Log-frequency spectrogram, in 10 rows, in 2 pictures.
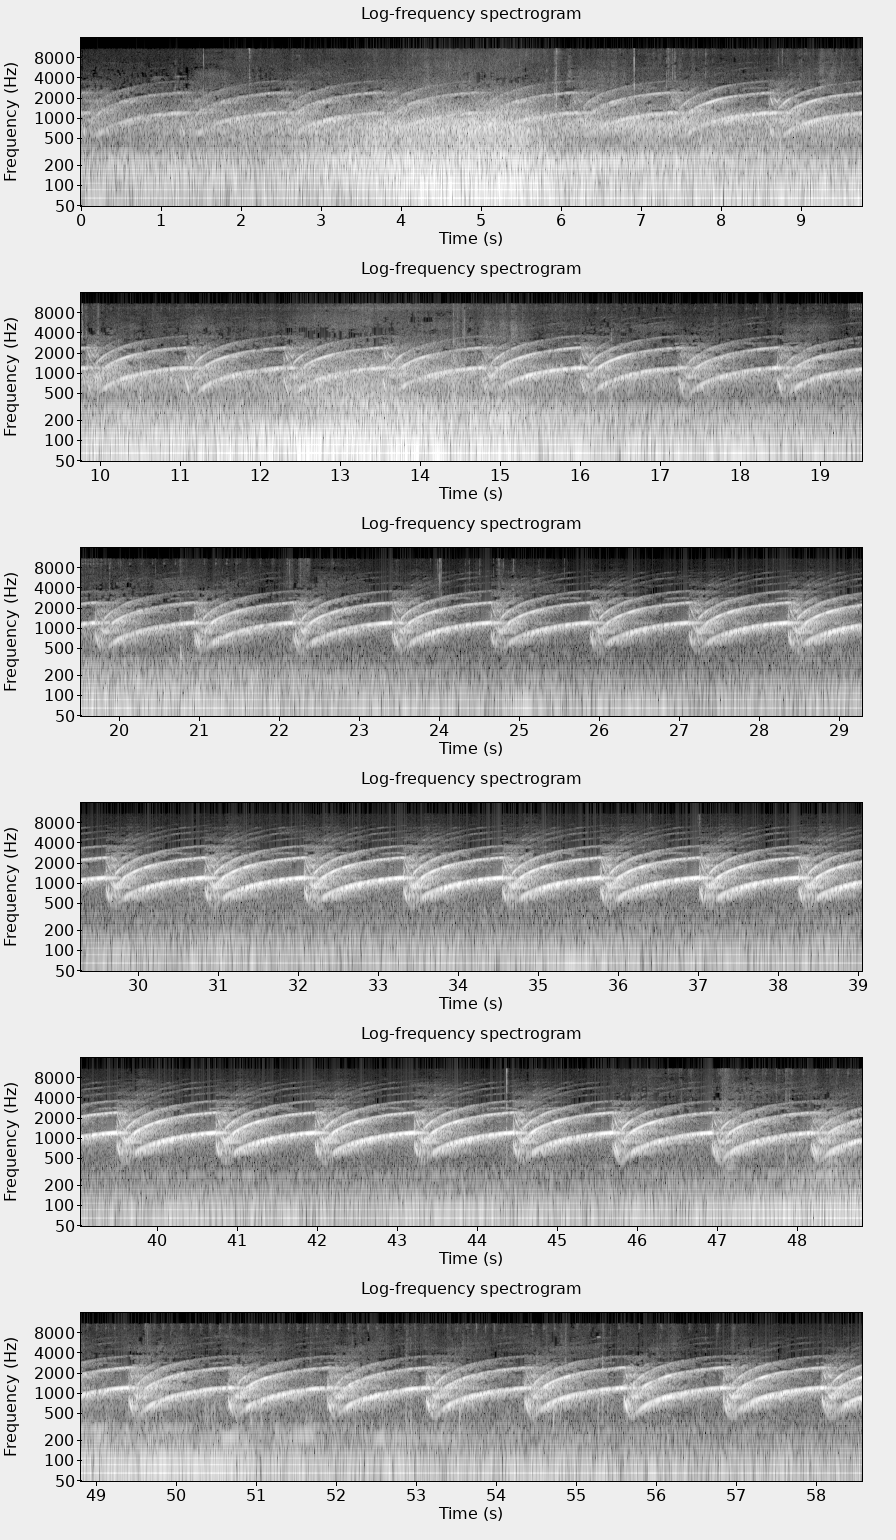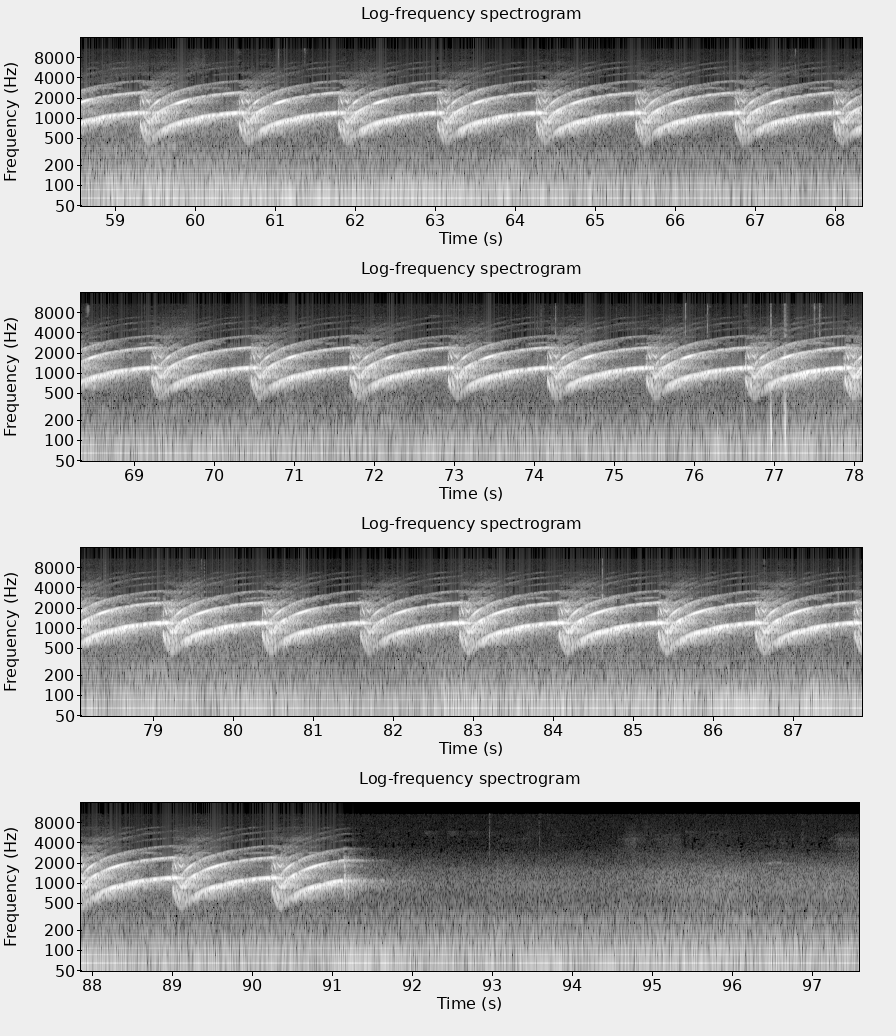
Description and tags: house alarm
recording of an alarm siren of a house in Berlin Dahlem, 28.7.2012
you can also hear some cars passing and the clicking of my bike as I alter my position. recorded with a Roland R-05
alarm, siren, fieldrecording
